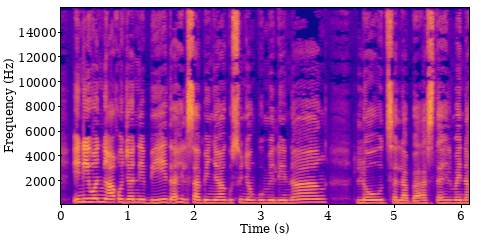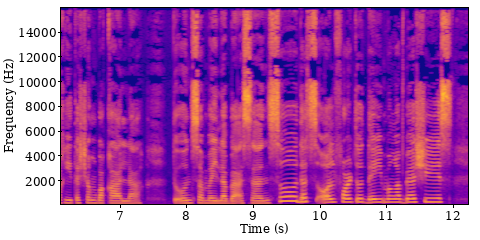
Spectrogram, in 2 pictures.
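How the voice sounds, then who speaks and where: A woman's words come out at a very slow pace, and her pitch varies in an ordinary way. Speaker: vlogger. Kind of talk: casual vlog narration.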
